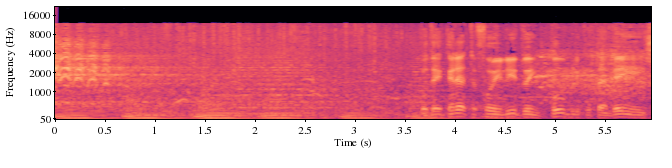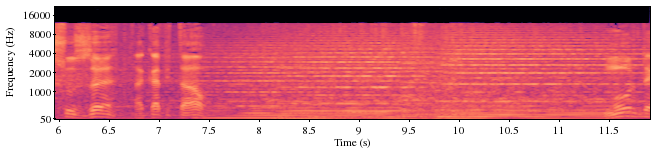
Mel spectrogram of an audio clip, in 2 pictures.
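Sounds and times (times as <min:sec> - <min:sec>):
horses neighing: 0:00.0 - 0:07.3
hooves clip-clopping: 0:00.0 - 0:11.3
speech: 0:03.7 - 0:08.2, 0:11.5 - 0:11.9.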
